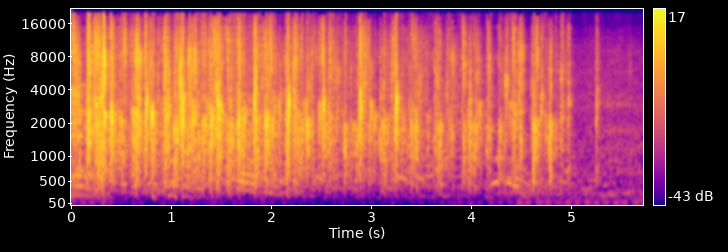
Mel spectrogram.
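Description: An audience claps warmly at a debate grand final in the House of Lords, a loud dense round of applause that slowly fades toward the end.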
